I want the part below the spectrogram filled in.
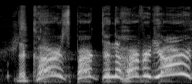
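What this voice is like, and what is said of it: Grover impression. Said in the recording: “your Grover impression is so good”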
